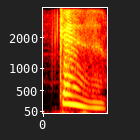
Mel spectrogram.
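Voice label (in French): "quinze", French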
